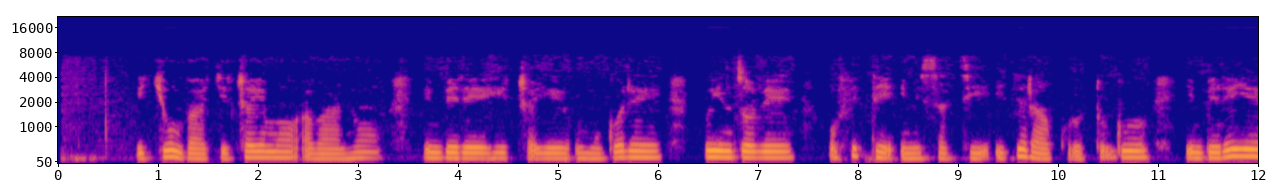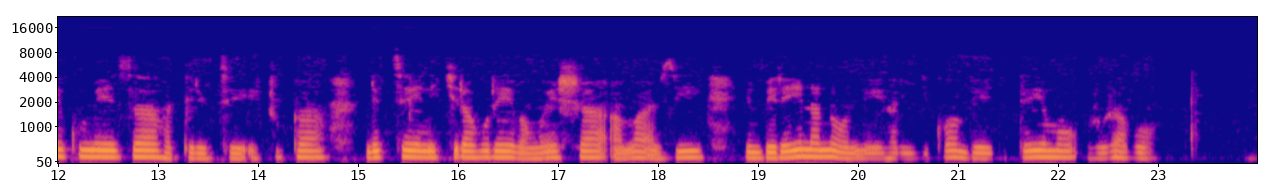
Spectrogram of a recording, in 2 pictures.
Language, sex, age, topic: Kinyarwanda, female, 18-24, government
